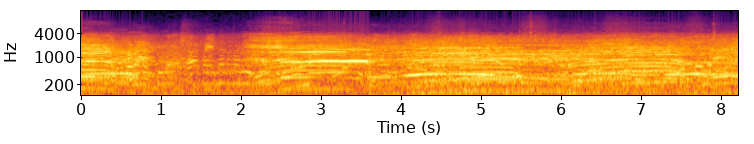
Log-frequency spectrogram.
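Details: At Gondanglegi animal market, Malang regency, East Java, 12 February 2020, Limousin calves bellow almost continuously; long nasal moos overlap and rise and fall amid a crowded market din.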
